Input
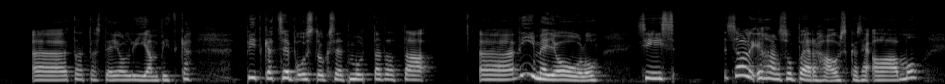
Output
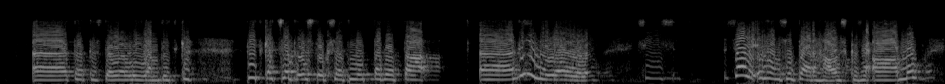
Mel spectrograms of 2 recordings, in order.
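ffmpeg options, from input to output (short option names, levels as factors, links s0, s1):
-filter_complex "[0:a]asuperstop=centerf=4600:order=8:qfactor=0.98,asplit=2[s0][s1];[s1]adelay=186.6,volume=0.0562,highshelf=f=4000:g=-4.2[s2];[s0][s2]amix=inputs=2:normalize=0,alimiter=limit=0.1:level=0:latency=1:release=11,highpass=48,asettb=1/sr,asplit=3[s3][s4][s5];[s3]atrim=end=1.144[s6];[s4]atrim=start=1.14:end=2.51,asetpts=PTS-STARTPTS,afade=t=in:d=0.004:c=qsin,afade=t=out:st=1.366:d=0.004:c=qsin,lowshelf=f=310:g=2.5[s7];[s5]atrim=start=2.506[s8];[s6][s7]acrossfade=d=0.004:c1=hsin:c2=qsin[s9];[s9][s8]acrossfade=d=0.004:c1=qsin:c2=hsin,asoftclip=type=tanh:threshold=0.0237,asettb=1/sr,asplit=3[s10][s11][s12];[s10]atrim=end=5.874[s13];[s11]atrim=start=5.87:end=7.36,asetpts=PTS-STARTPTS,afade=t=in:d=0.004:c=qsin,afade=t=out:st=1.486:d=0.004:c=qsin,acompressor=threshold=0.002:ratio=2.5[s14];[s12]atrim=start=7.356[s15];[s13][s14]acrossfade=d=0.004:c1=hsin:c2=qsin[s16];[s16][s15]acrossfade=d=0.004:c1=qsin:c2=hsin,tiltshelf=f=1100:g=-8.5,volume=2" -ar 48000 -c:a libopus -b:a 12k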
